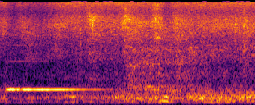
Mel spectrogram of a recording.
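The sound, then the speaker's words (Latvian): A single steady electronic parliamentary bell tone, rung before a vote on a bill, sounds for about a second and a half, then cuts off, leaving a low murmur with faint voices in the background. “Lūdzu zvanu.”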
